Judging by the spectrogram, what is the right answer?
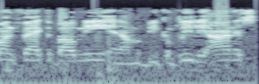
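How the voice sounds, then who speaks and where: Music plays in the background as a man speaks in a New Orleans accent, with audible room echo around him. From New Orleans, Louisiana. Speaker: independent rapper and music producer. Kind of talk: interview. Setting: live stream.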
